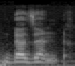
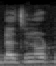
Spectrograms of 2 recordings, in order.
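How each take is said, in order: First: "doesn't" run together as one syllable; contracted doesn't. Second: "does not" said as two full words; split does not. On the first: Teacher models the right contraction, clipped. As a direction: say "doesn't" in one quick joined word. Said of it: "इकट्ठे pronounce होते हैं". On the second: Teacher shows the wrong uncontracted form, plain. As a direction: say "does not" slowly, both words separate. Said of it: "इसको भी आप does not नहीं बोलोगे". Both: Shown as a demonstration.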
